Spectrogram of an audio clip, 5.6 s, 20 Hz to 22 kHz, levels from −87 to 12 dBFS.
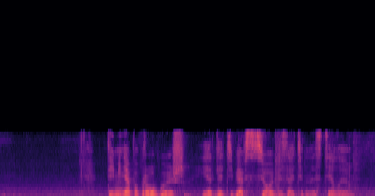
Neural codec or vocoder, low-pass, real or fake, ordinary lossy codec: vocoder, 24 kHz, 100 mel bands, Vocos; 7.2 kHz; fake; none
